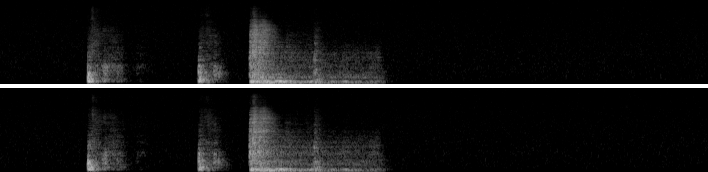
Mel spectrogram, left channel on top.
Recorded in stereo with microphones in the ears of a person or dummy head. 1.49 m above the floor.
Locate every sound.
0.9 s footsteps: 5° left (ahead or behind), 1.6 m; by 3.3 s 15° right (ahead or behind), 2.5 m
2.5 s an explosion: 30° right (ahead or behind), 2.5 m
